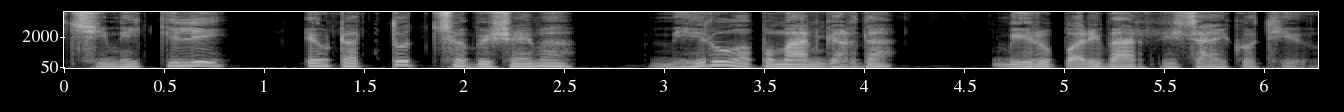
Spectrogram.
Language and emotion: Nepali, sad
